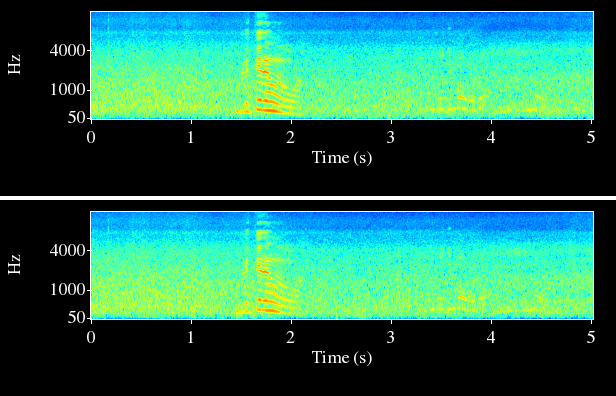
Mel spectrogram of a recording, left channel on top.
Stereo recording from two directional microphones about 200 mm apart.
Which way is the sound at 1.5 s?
25° left (ahead or behind).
